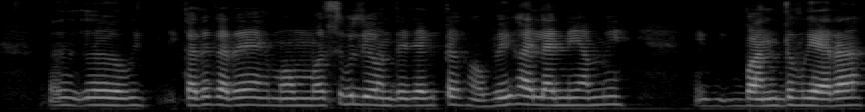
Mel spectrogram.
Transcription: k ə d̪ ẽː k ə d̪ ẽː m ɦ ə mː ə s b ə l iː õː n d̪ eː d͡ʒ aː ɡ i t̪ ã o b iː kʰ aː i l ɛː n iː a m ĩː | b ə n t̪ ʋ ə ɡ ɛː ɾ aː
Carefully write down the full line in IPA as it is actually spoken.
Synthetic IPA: k ə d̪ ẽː k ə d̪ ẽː m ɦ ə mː ə s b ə l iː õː n d̪ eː d͡ʒ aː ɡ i t̪ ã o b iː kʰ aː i l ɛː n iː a m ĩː | b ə n d̪ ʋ ə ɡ ɛː ɾ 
